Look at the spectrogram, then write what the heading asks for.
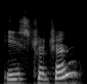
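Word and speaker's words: oestrogen: would be estrogen so even though it's spelled with an O we pronounce it as estrogen and then the describe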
